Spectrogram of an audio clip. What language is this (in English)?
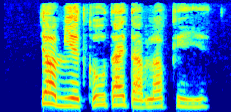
Kalenjin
